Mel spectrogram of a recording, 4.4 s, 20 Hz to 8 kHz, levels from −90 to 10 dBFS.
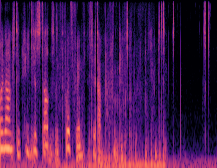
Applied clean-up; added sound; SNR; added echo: neural diffusion model UNIVERSE++.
